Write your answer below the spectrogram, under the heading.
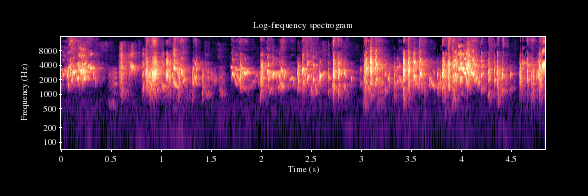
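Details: Several pet budgies chattering: continuous rapid warbling with squeaky, rasping notes in quick bursts, barely pausing across the whole stretch.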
